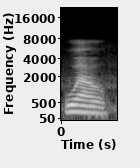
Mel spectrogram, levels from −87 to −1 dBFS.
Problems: constant background noise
